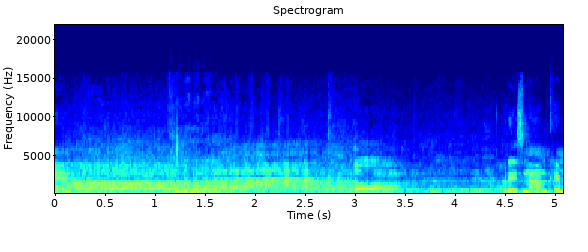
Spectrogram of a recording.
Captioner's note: audience laughing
